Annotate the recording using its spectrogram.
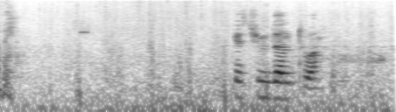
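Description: Flames roar and crackle nearby.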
